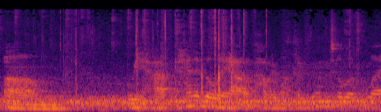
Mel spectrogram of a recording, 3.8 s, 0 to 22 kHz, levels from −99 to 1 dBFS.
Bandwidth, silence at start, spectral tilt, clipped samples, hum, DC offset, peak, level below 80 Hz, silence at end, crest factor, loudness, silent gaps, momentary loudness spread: 16.5 kHz; 0 s; -6.5 dB/octave; under 0.1%; none; under 0.1%; -12 dBFS; -58 dBFS; 0 s; 22 dB; -35 LUFS; none; 6 LU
